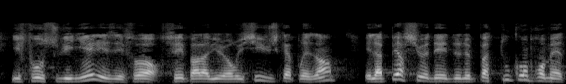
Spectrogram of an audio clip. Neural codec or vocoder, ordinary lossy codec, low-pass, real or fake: none; MP3, 64 kbps; 7.2 kHz; real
